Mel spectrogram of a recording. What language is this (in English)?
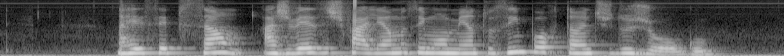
Portuguese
